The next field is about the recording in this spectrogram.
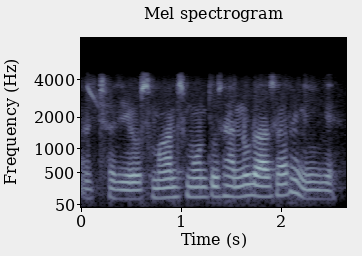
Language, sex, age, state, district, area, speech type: Dogri, male, 18-30, Jammu and Kashmir, Udhampur, rural, conversation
